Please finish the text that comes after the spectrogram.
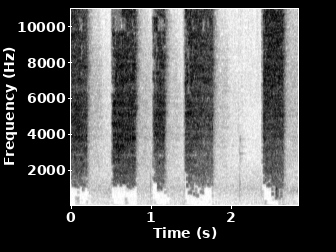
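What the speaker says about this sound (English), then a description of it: "let's see if I can do some sandblasting here" Sandblasting on garden furniture with an underpowered air compressor: five close, loud bursts of hissing, rushing spray, each lasting about a quarter to a third of a second and separated by short silent gaps.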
